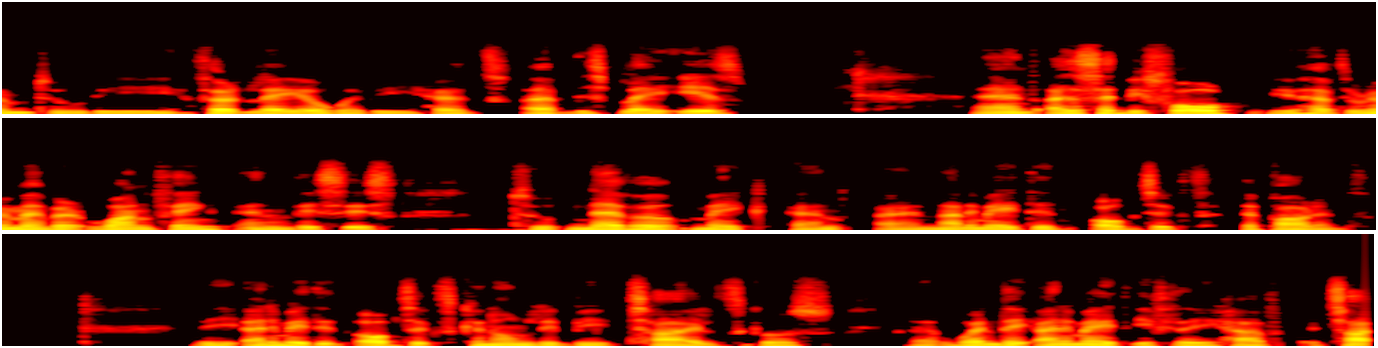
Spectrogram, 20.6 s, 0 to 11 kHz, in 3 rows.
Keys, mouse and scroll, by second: 8.9-10.8 right drag.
